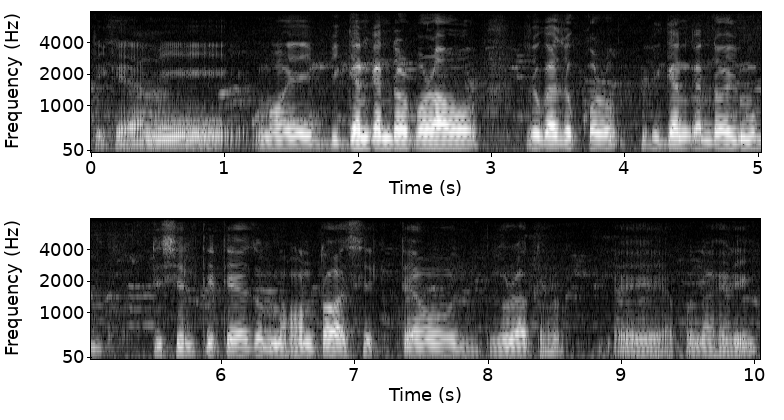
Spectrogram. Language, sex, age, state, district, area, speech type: Assamese, male, 60+, Assam, Darrang, rural, spontaneous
